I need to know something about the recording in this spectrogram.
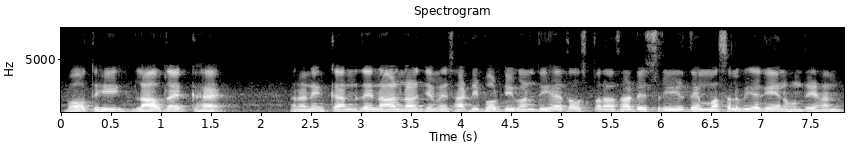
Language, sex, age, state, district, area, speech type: Punjabi, male, 30-45, Punjab, Mansa, urban, spontaneous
